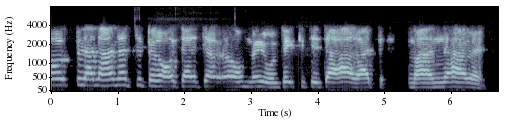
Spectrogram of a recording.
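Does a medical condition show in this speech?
Yes: cerebral palsy; sudden involuntary jerks.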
